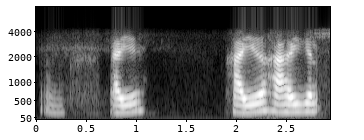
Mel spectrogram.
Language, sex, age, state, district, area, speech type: Bodo, female, 45-60, Assam, Kokrajhar, urban, conversation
